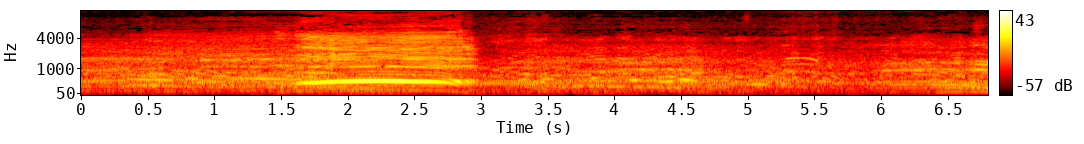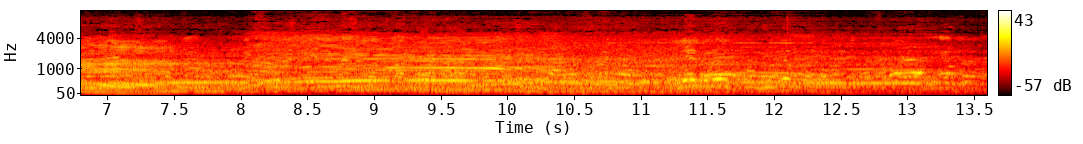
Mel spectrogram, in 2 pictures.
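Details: Sahiwal calves at the Ambari cattle market in Parbatipur, Dinajpur, Bangladesh, on Friday 27 December 2024. One loud, drawn-out moo of about a second rises above crowd chatter and men bargaining over prices, with music in the background.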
